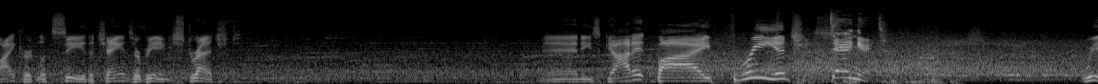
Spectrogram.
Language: English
